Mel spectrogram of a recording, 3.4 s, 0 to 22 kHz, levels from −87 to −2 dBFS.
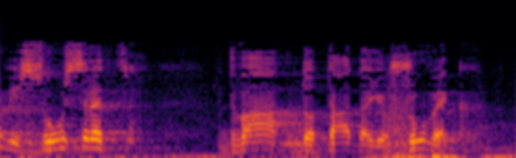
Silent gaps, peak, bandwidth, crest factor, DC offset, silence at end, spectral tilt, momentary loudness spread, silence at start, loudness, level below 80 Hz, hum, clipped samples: none; -12 dBFS; 8.4 kHz; 20 dB; under 0.1%; 0 s; -4.5 dB/octave; 17 LU; 0 s; -30 LUFS; -46 dBFS; none; under 0.1%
